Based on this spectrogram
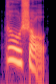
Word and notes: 入手: rù shǒu

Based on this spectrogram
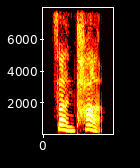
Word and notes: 赞叹: zàn tàn

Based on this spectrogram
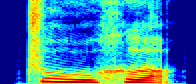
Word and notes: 祝贺: zhù hè

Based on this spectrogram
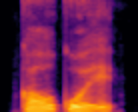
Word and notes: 搞鬼: gǎo guǐ

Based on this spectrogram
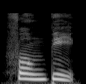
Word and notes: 封闭: fēng bì

